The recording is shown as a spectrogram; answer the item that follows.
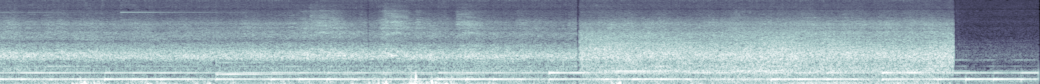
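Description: Loud birds calling, mixed with wind rumbling on the microphone, over soft background music with steady held tones. The bird calls and wind stop suddenly near the end, leaving only the music.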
